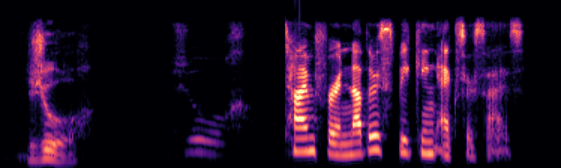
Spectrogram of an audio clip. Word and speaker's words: jour: english word measure and the r at the end of ju doesn't really sound like an english r you should feel that r in your throat zhu yeah almost like you're gargling or clearing your throat jour time for another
